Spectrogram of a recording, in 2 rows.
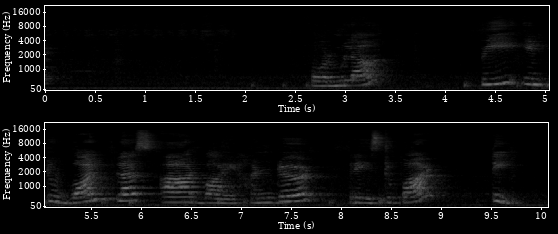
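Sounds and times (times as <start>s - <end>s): marker scratching on whiteboard: 0.0s - 9.1s.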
